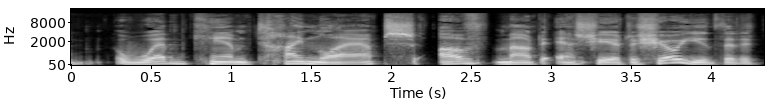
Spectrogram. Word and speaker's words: Esja: But you'll see Mount Esya, E-S-J-A, pronounced Esya, and that's across the bay.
